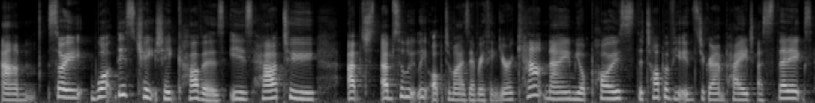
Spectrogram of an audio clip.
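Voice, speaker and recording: Hosting her own marketing podcast, a South Australian woman in her thirties speaks a little slowly in a mid-pitched, fairly bright voice with vocal fry, a bit stuffy from a blocked nose. Chatty and upbeat, she happily drifts onto small tangents before returning to her point.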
